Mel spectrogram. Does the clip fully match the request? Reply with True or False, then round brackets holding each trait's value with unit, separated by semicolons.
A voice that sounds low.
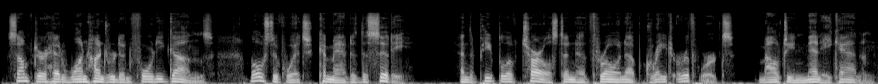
True (105 Hz)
